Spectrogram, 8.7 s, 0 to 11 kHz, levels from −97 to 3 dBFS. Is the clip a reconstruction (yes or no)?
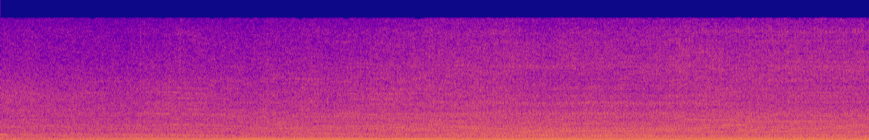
no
